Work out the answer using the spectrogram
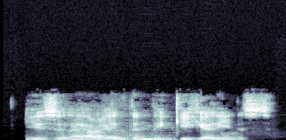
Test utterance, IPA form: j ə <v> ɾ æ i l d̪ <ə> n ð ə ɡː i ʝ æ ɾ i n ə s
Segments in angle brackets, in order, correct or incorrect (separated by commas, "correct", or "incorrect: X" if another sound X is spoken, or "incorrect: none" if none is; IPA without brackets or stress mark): incorrect: z, correct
